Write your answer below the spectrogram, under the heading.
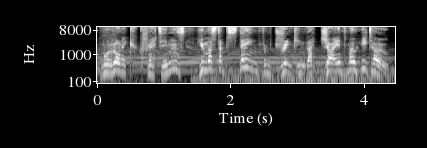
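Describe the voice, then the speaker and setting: A man's voice: very high-pitched, expressive, a little slow, music in the background. A man playing an earnest, cautious adventurer, speaking in a grave, formal mock-epic manner in a comedic fantasy radio play. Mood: disapproving. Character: solemn, cautious, earnest quest companion trained by monks.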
